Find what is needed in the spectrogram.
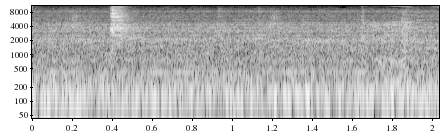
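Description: Steady low background hum, with one faint light tick about half a second in.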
